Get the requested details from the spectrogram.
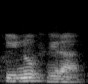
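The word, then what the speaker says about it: Ctenophora: तो अब देखिए आपका अगला है टीनोफेरा। इसको लिखते हैं सी से शुरू में लेकिन सी साइलेंट होता है। टिनोफेरा बोलेंगे।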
